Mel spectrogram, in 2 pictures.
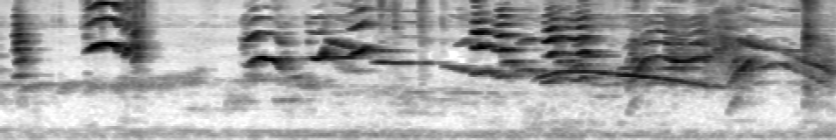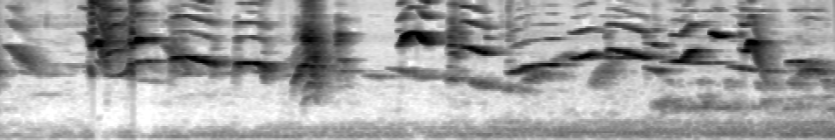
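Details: Oriental magpie-robin fighting song for birds that have stopped singing: a lively mix of clear sliding whistles and sharp chirps, over a low rumbling background hum.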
